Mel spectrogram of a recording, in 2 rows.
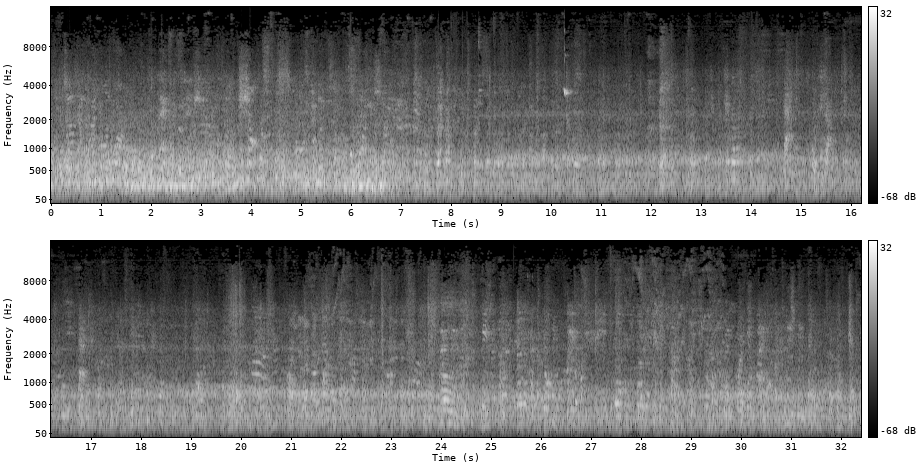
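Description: Running noise heard inside a moving Shenzhen Metro Line 4 carriage of CSR Nanjing Puzhen stock: wheels on rail with scattered clicks over a steady hum. It is louder for the first seven seconds or so, then settles.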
